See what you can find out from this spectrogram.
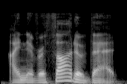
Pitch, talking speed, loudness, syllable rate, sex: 105 Hz, 235 wpm, -19 LUFS, 5.9 syllables/s, male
